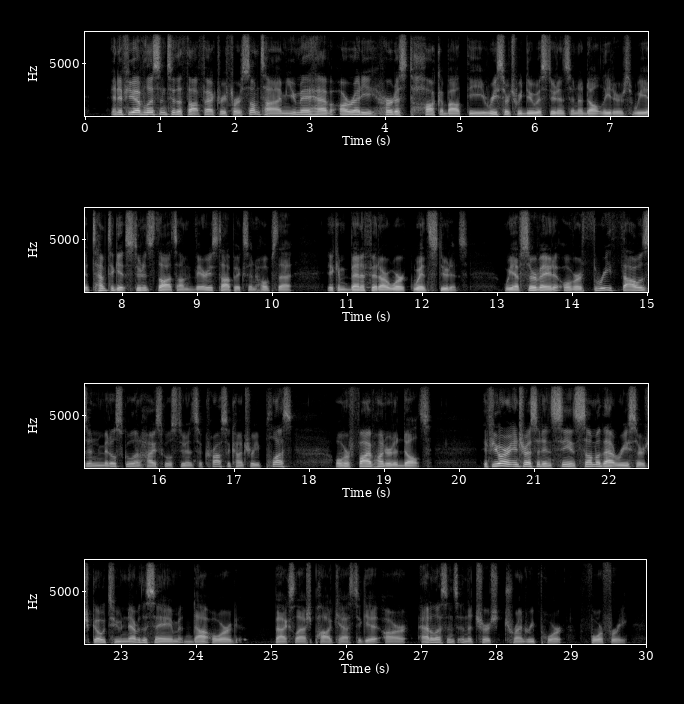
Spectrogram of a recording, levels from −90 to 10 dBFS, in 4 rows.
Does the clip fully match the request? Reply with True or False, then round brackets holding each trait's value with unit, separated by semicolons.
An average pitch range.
True (3.7 semitones)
